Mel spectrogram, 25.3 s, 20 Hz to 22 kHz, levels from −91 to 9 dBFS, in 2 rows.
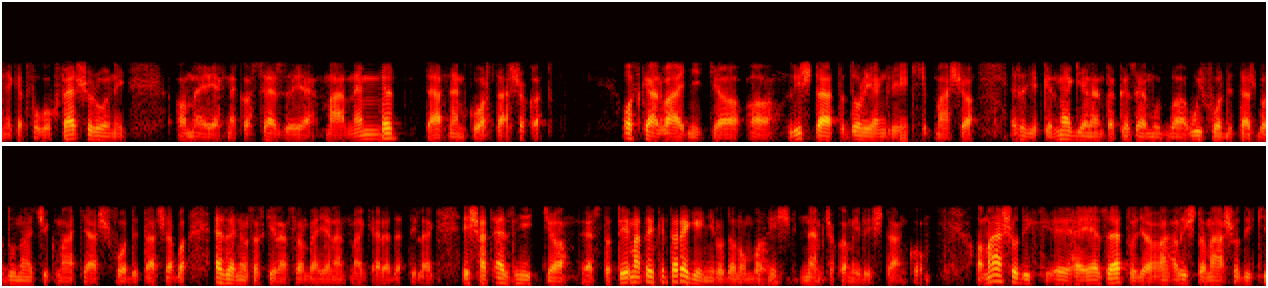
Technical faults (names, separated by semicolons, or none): iLBC codec; lost iLBC frames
